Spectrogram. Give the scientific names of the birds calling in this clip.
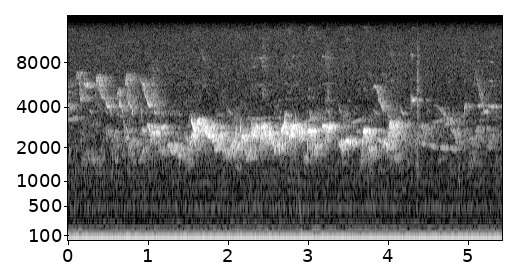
Leiothrix lutea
